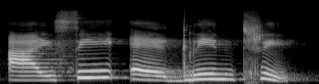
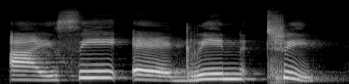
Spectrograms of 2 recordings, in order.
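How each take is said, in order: The two takes are said the same way.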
